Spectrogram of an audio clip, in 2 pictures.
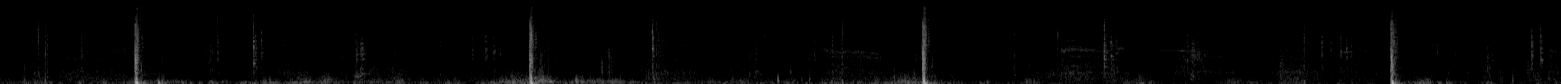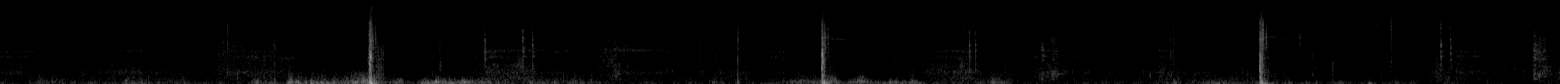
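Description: English longbow (warbow) shot in rapid succession: seven sharp cracks of the bowstring on release, roughly one every four to five seconds. Softer rustling of arrows being nocked and drawn comes between the shots.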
